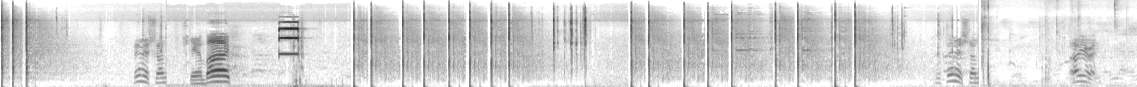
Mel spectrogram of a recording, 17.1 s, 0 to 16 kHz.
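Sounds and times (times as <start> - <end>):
rapid pistol fire: 0.0 - 0.9, 5.3 - 8.0, 9.4 - 13.4
shot timer beep: 4.2 - 4.6.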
